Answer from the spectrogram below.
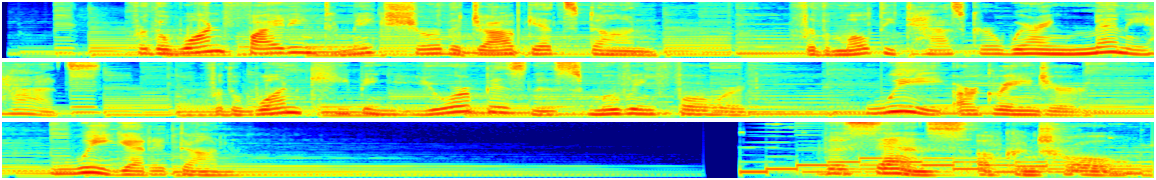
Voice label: commercial vo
